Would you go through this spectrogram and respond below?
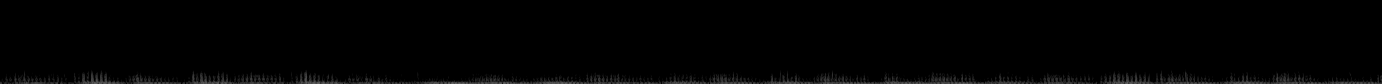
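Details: Low purring from kittens on a typical morning of waking their owner. A steady, deep rumble pulses with soft breathing swells, and light rustling and ticking sounds are scattered through it.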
